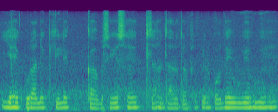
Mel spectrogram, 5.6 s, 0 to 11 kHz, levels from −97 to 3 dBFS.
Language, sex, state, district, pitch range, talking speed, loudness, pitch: Hindi, male, Arunachal Pradesh, Lower Dibang Valley, 135-150 Hz, 160 wpm, -22 LUFS, 145 Hz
